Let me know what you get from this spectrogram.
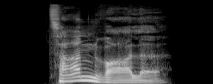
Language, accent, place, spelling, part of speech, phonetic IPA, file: German, Germany, Berlin, Zahnwale, noun, [ˈt͡saːnˌvaːlə], De-Zahnwale.ogg
- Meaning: nominative/accusative/genitive plural of Zahnwal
